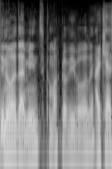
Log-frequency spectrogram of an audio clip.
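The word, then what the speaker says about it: Kamakawiwoʻole: Kamaka Vivo Ole.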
